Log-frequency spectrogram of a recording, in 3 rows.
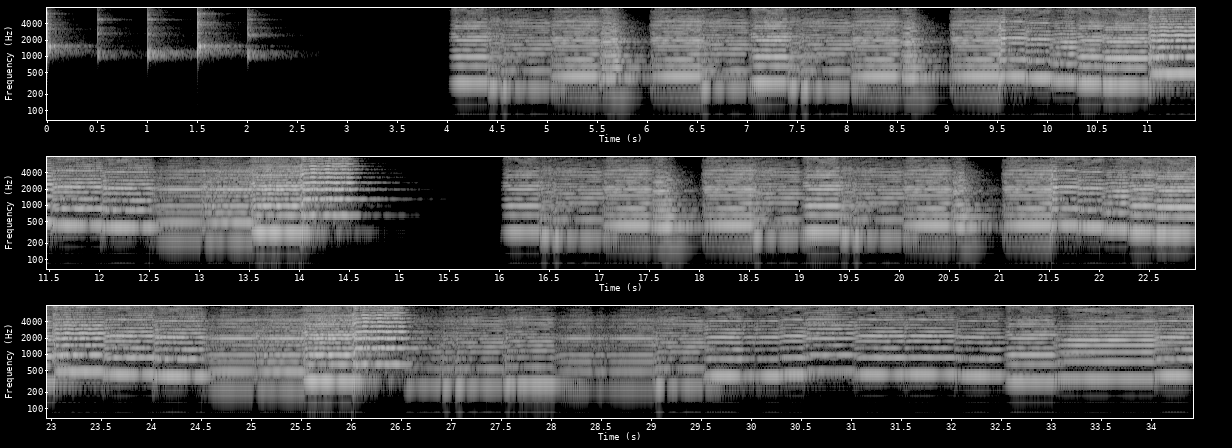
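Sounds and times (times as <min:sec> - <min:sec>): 
violin duet playing a minuet: 0:04.0 - 0:14.7, 0:16.0 - 0:34.4.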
